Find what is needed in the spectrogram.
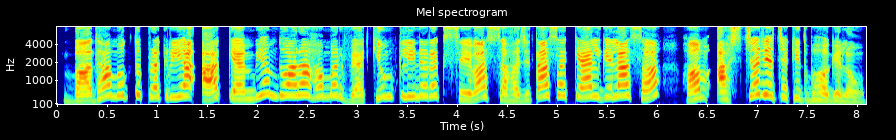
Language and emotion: Maithili, surprised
